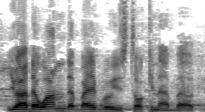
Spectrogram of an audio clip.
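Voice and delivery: ordinary delivery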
